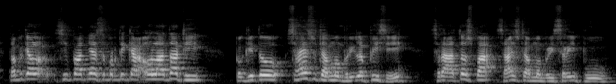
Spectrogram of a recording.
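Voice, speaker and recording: A man talking on a radio show as a business coach, energetic and acting out quoted bosses and workers. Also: high-pitched, fast. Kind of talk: animated radio talk.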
